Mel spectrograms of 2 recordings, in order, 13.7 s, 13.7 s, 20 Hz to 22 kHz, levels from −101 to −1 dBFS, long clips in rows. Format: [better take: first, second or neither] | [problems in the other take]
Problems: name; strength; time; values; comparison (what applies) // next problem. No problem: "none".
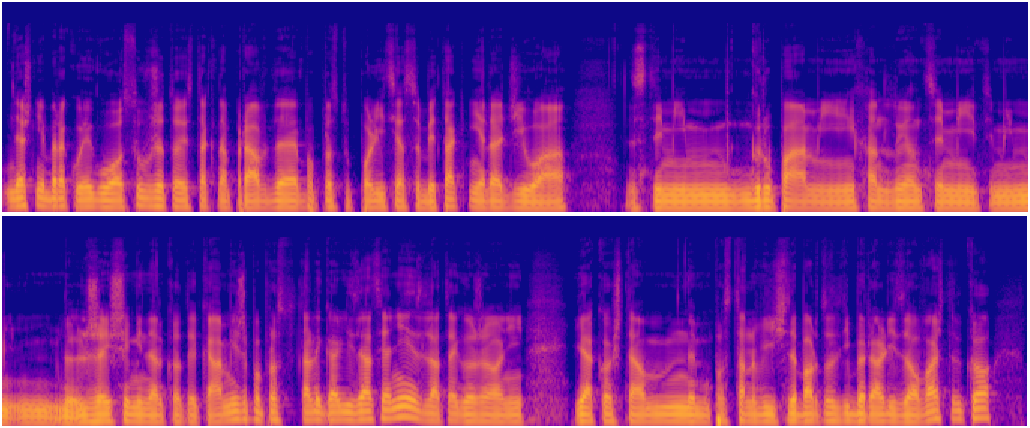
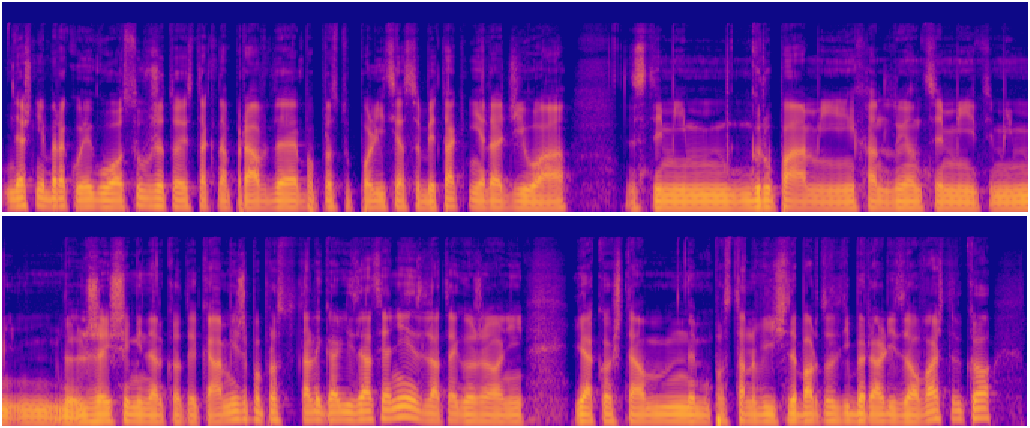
second | muffled; slightly; fading above 3.5 kHz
